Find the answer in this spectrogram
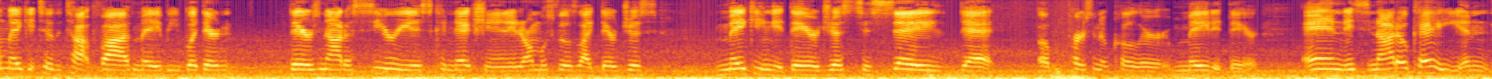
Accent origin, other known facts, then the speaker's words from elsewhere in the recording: Louisiana, United States; I'm from Louisiana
